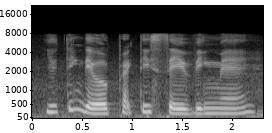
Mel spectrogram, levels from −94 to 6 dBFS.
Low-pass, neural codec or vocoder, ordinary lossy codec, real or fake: none; none; none; real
